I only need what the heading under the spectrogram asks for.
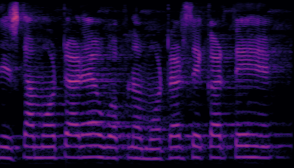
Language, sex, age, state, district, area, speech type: Hindi, female, 60+, Bihar, Begusarai, rural, spontaneous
